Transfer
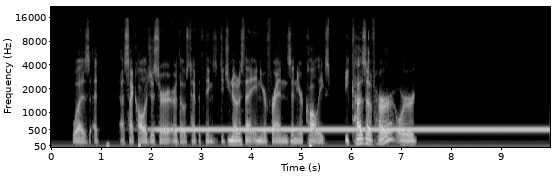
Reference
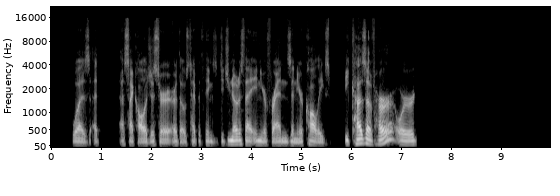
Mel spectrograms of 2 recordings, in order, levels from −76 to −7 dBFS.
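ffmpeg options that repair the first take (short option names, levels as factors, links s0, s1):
-filter_complex "[0:a]bandreject=f=50:t=h:w=4,bandreject=f=100:t=h:w=4,bandreject=f=150:t=h:w=4,bandreject=f=510:w=30,asplit=3[s0][s1][s2];[s0]afade=t=out:st=1.1:d=0.02[s3];[s1]highpass=f=140:w=0.5412,highpass=f=140:w=1.3066,afade=t=in:st=1.1:d=0.02,afade=t=out:st=1.22:d=0.02[s4];[s2]afade=t=in:st=1.22:d=0.02[s5];[s3][s4][s5]amix=inputs=3:normalize=0,asplit=3[s6][s7][s8];[s6]afade=t=out:st=1.73:d=0.02[s9];[s7]highpass=f=140:w=0.5412,highpass=f=140:w=1.3066,afade=t=in:st=1.73:d=0.02,afade=t=out:st=1.85:d=0.02[s10];[s8]afade=t=in:st=1.85:d=0.02[s11];[s9][s10][s11]amix=inputs=3:normalize=0,asplit=3[s12][s13][s14];[s12]afade=t=out:st=5.15:d=0.02[s15];[s13]highpass=f=140:w=0.5412,highpass=f=140:w=1.3066,afade=t=in:st=5.15:d=0.02,afade=t=out:st=5.27:d=0.02[s16];[s14]afade=t=in:st=5.27:d=0.02[s17];[s15][s16][s17]amix=inputs=3:normalize=0"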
